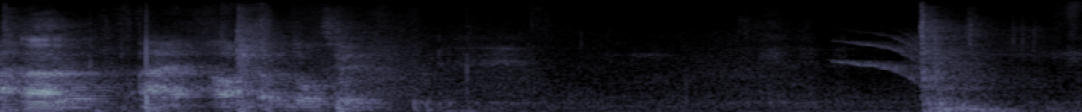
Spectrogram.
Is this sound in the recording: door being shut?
yes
